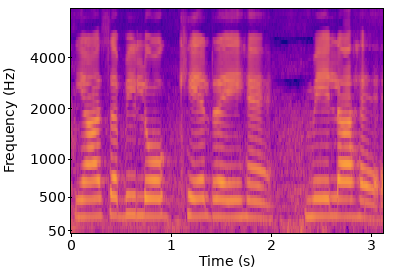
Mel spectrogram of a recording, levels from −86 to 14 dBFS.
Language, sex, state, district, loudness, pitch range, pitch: Hindi, female, Haryana, Charkhi Dadri, -14 LUFS, 230-245 Hz, 240 Hz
